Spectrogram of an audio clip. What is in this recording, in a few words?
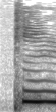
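"pin", pinyin, tone 1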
